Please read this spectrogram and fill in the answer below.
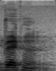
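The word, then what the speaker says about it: Britain: ब्रिटेन, ब्रिटेन छोड़िए, ब्रिटेन भी नहीं होता, टी ना के बराबर साउंड रखता है।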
